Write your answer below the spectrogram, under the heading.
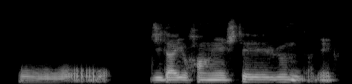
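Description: A man talks at a medium pitch with a dark, mellow tone. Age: 30s. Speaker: psychiatrist, book podcast co-host. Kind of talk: casual book discussion. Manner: halting, many fillers.

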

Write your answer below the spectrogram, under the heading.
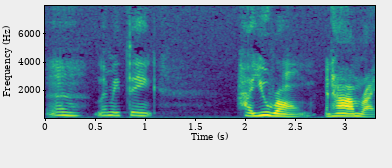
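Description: On a very clean recording with a silent background, a woman talks at a moderate pace. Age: 20s. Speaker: podcast host. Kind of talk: personal monologue. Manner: rambling, conversational.

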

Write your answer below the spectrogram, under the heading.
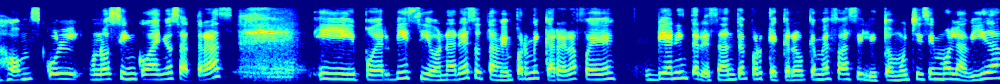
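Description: A woman speaks at a moderate pace with fairly even intonation while noticeable background noise runs behind her. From Guatemala. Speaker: business consultant. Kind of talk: podcast interview.

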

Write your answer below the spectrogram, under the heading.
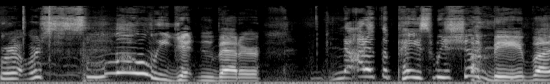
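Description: Noticeable background noise sits behind the recording. A man with an American accent speaks at a very slow pace. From Southern California. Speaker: podcast co-host. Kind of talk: casual chat.

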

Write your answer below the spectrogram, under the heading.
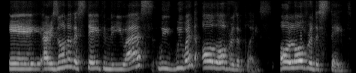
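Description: A high-voiced woman talks rather slowly. Her intonation is lively. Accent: Greek. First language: Greek. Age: 30s. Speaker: podcast host. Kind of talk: casual chat.

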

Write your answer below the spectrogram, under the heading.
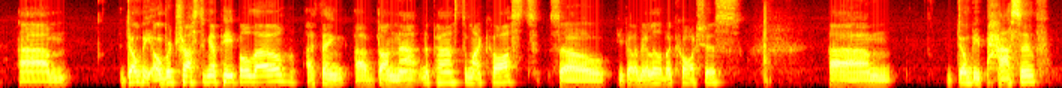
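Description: On a very clean recording with a silent background, a man with a Northern Irish accent speaks at a moderate pace and medium pitch with lively intonation. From Northern Ireland. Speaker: creative director and agency founder. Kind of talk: interview conversation. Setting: call.

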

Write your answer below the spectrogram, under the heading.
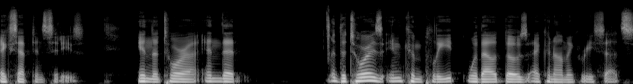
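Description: In a very clean recording with a silent background and a dry, close sound with no echo, a man speaks at a moderate pace and medium pitch in a dark, mellow tone, his intonation fairly even and his pauses long and frequent. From Bulgaria, moved to Texas at ten. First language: Bulgarian. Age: 20s. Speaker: consultant, podcast guest. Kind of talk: casual interview about faith and politics.

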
